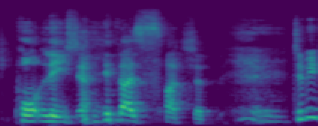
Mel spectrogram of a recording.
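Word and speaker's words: Portlaoise: Ay portalos. Portleas. Port leash.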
